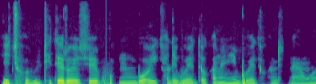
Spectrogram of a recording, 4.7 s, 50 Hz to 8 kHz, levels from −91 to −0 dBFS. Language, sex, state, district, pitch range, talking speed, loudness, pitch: Bengali, male, West Bengal, Jhargram, 125-135 Hz, 165 wpm, -21 LUFS, 130 Hz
